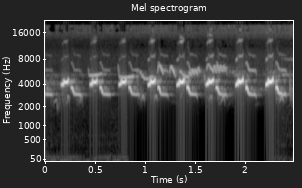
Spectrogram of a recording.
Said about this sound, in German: Denn jede männliche Kohlmeise hat eine andere, einen anderen Gesang. Das heißt, wir hören derzeit hier die hallischen Kohlmeisen, die klingen ungefähr so.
